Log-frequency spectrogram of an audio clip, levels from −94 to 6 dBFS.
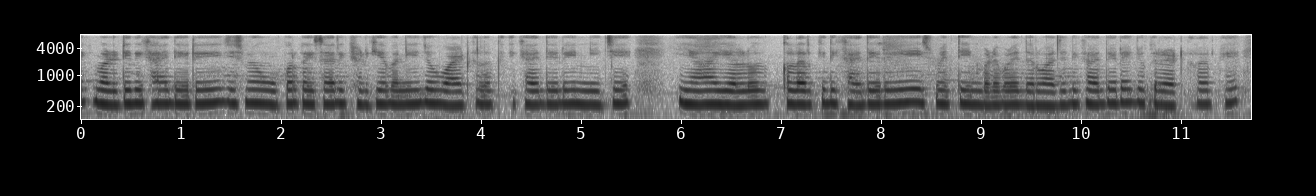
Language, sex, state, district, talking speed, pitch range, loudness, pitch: Hindi, female, Bihar, Jamui, 225 wpm, 225-235 Hz, -15 LUFS, 230 Hz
